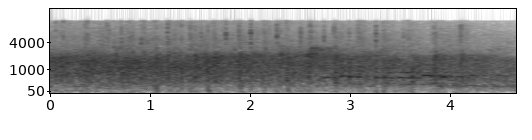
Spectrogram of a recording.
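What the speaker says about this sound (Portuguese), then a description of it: "Uma salva de palmas, por favor." Loud, steady applause from a school audience at Colégio Pedro II welcoming the theatre troupe Grupo Galpão, dense clapping throughout with a faint voice murmuring underneath, easing slightly at the end.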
